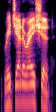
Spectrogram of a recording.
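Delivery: lightly voiced British politician; a hint of a measured party leader's speech; Keir Starmer impression. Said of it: "Was that an impression".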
